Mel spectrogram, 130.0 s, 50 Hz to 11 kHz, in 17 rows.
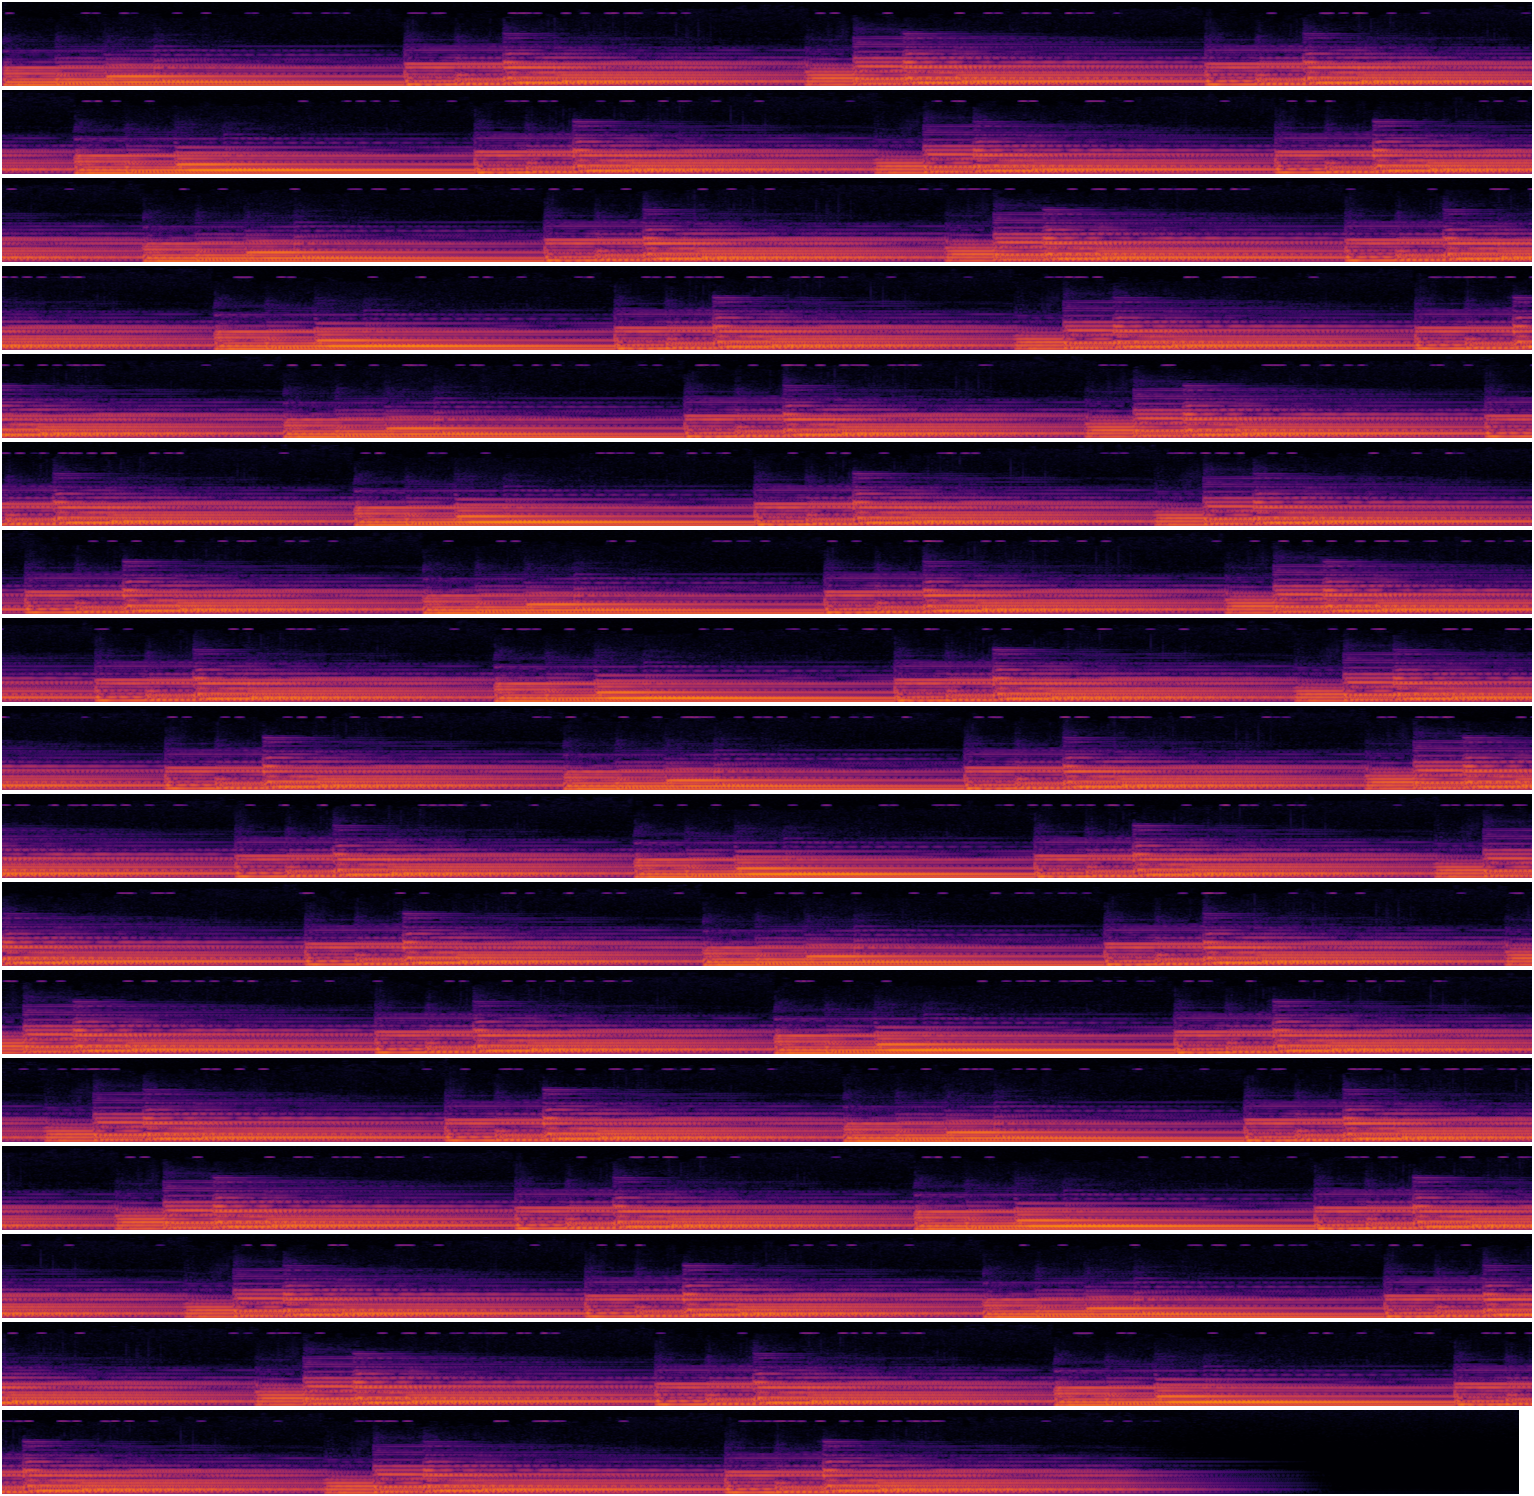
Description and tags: Piano loops 029 octave down long loop 120 bpm
loop, free, 120bpm, simple, music, simplesamples, bpm, reverb, Piano, 120, samples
